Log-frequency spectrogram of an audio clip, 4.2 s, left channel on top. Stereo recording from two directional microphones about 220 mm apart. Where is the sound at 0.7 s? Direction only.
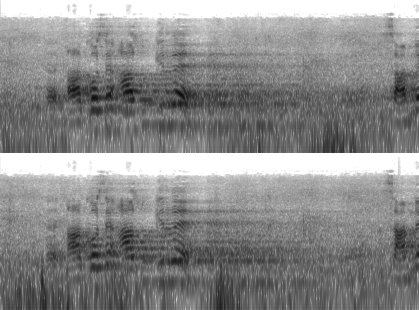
30° right (ahead or behind).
